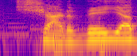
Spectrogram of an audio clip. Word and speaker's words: Sade: Y eh, su nombre es Shardey así es como se pronuncia. Se escribe Sade, como el marqués.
